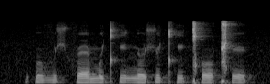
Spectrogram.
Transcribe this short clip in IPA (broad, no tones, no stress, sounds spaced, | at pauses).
ʔ u v ɪ ʃ f ɛ m ʊ cʰ i n ʊ ʃ ʊ cʰ i ǀʰ o ǁʰ ɪ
